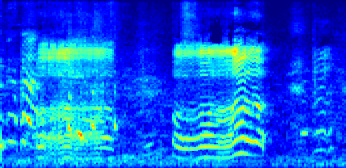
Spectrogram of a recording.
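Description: A goat gives two long, wavering, human-sounding bleats.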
